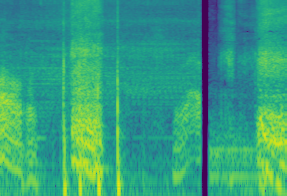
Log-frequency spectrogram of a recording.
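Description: A serval gives harsh, raspy calls with hissing bursts while asking for food.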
